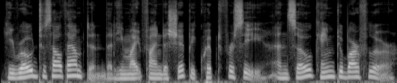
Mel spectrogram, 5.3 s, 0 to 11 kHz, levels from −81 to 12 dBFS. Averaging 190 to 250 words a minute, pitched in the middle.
Yes: fast, 205 wpm; medium, 155 Hz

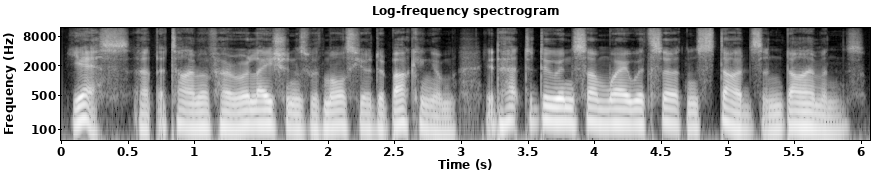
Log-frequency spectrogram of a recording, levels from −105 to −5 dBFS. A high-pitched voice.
No: low, 115 Hz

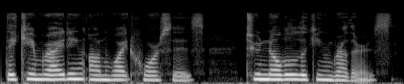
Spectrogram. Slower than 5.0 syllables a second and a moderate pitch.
No: 4.7 syllables/s; high, 215 Hz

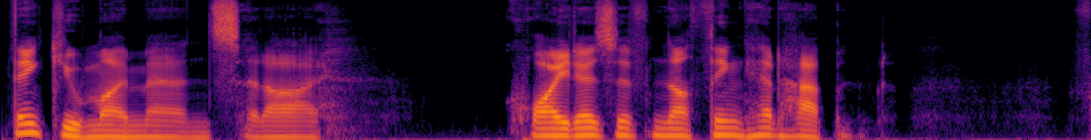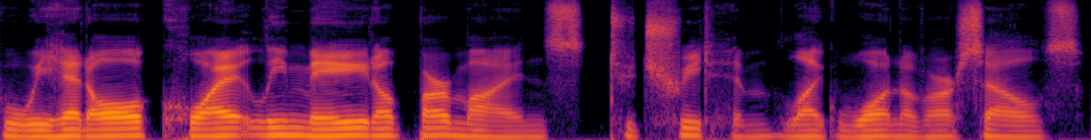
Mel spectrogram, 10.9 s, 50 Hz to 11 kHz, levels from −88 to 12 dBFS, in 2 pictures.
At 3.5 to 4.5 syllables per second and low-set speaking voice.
Yes: 4.1 syllables/s; low, 115 Hz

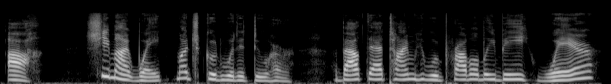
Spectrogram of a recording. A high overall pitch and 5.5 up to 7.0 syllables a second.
No: high, 215 Hz; 4.5 syllables/s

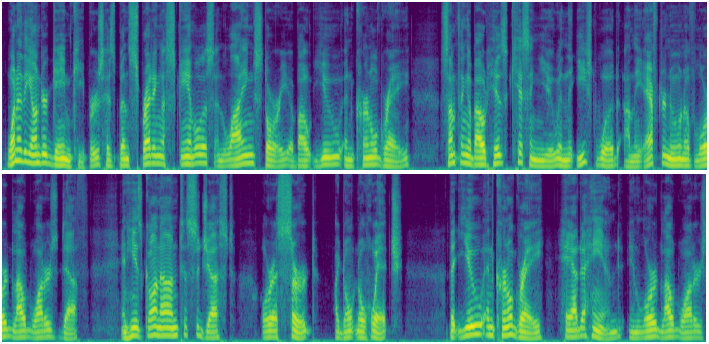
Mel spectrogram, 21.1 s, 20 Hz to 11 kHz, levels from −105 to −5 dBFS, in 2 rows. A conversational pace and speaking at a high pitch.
No: average, 160 wpm; low, 125 Hz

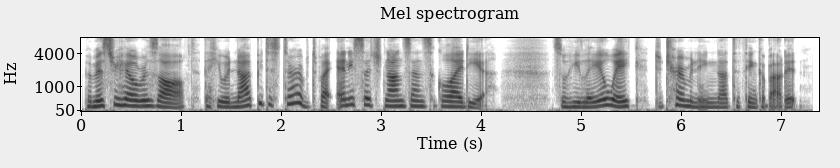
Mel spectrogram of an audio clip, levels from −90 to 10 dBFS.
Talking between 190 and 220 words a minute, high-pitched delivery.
Yes: fast, 205 wpm; high, 215 Hz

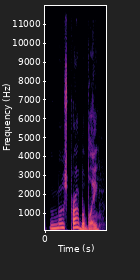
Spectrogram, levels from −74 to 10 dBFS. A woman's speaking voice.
No: male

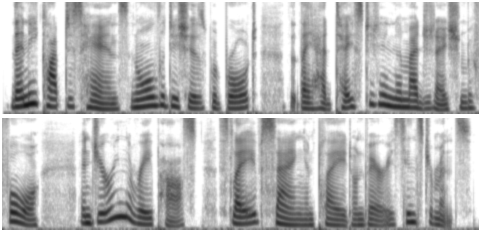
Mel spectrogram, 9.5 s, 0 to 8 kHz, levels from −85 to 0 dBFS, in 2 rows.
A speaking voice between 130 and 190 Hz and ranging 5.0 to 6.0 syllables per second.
Yes: medium, 185 Hz; 5.4 syllables/s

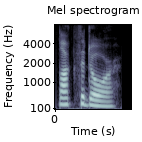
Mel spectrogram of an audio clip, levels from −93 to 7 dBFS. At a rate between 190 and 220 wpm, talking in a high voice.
No: fast, 235 wpm; high, 195 Hz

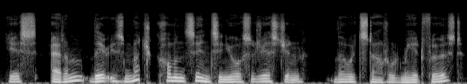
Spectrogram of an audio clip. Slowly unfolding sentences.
No: fast, 205 wpm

